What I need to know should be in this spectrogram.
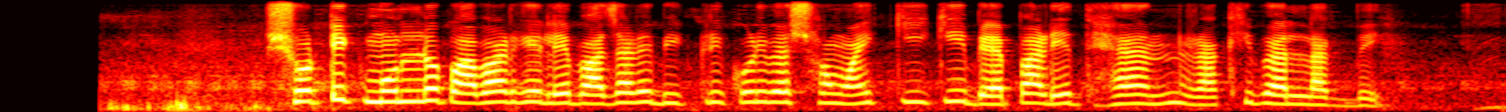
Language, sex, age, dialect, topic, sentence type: Bengali, female, 18-24, Rajbangshi, agriculture, question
